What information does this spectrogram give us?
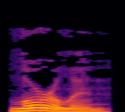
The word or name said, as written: lauralyn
